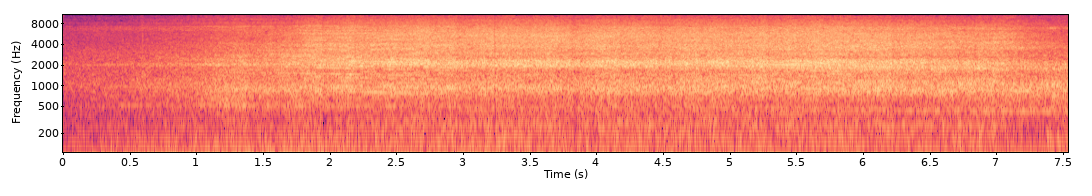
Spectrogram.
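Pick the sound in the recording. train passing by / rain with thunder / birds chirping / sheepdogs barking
train passing by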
